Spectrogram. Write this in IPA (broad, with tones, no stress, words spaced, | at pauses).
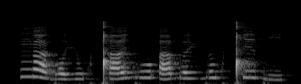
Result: ŋa˥˩ ɡɔ˩ʒu˩xʷǃʰa˩˥e̯ ɡu˧o̯ʔa˩˥bœ˧ʒ ɡœ˥xʷǃʰe˥bi˩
